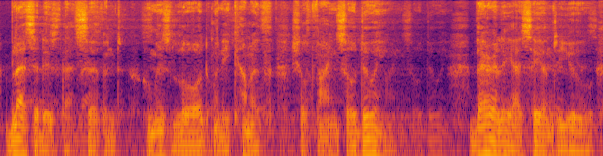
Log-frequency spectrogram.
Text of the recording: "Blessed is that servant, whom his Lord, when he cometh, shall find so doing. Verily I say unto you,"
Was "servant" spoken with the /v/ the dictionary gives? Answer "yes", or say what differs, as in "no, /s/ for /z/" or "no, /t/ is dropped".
yes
